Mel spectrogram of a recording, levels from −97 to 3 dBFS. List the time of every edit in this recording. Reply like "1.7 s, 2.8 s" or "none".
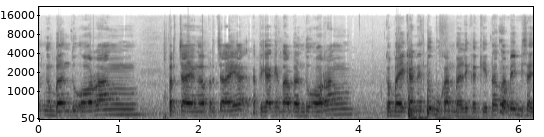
none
